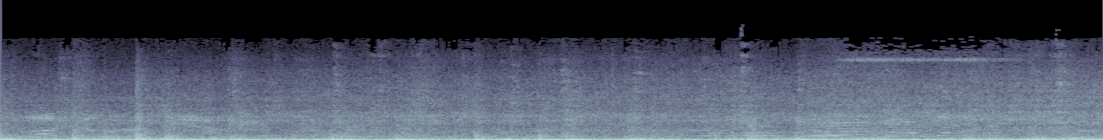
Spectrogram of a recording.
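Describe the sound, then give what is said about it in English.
A theme park train in the Magic Kingdom rolls steadily along the rails, a continuous heavy rumble with faint rhythmic clatter, fairly loud throughout, with a thin high whine appearing near the end. “As for me, I'll stay safe and sound right here aboard my train if you don't mind.”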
